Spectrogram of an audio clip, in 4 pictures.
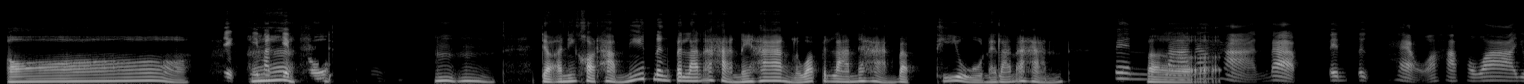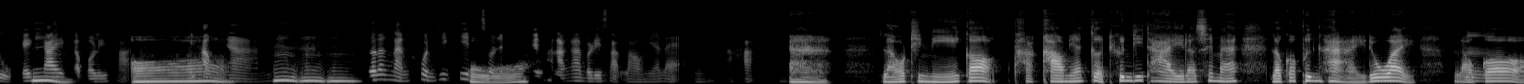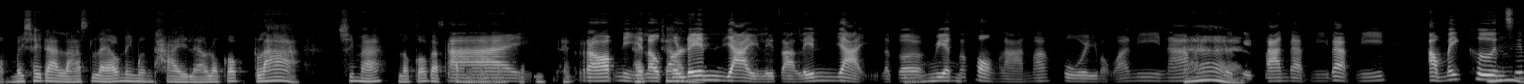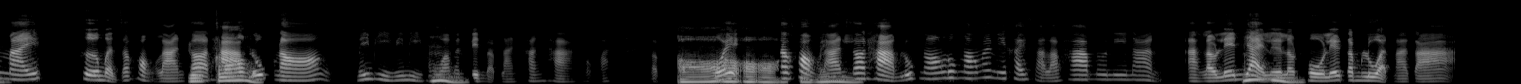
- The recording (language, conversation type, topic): Thai, podcast, คุณเคยทำกระเป๋าหายหรือเผลอลืมของสำคัญระหว่างเดินทางไหม?
- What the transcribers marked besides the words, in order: drawn out: "อ๋อ"; tapping; unintelligible speech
